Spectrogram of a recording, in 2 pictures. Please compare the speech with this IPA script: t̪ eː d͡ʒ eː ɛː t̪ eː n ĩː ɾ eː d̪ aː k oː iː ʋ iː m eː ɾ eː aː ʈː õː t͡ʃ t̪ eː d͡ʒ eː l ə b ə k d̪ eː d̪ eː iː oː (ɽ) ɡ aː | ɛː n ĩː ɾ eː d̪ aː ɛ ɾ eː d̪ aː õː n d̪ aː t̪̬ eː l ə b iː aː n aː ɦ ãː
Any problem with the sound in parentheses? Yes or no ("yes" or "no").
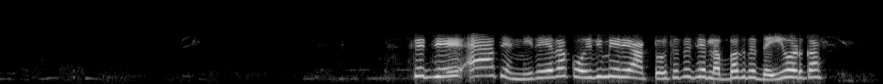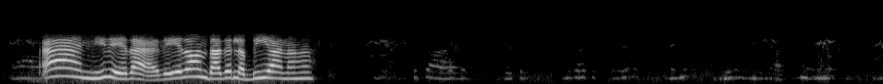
no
